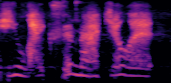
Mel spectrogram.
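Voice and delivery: whispering. A player announces they will whisper in Giant, then does: whispering. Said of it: "I'm gonna whisper in giant".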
